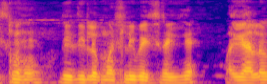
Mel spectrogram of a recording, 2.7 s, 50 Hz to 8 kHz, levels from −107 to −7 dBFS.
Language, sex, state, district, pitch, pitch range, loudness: Hindi, male, Bihar, Purnia, 115 Hz, 110-115 Hz, -25 LUFS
